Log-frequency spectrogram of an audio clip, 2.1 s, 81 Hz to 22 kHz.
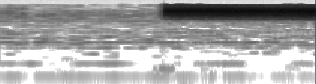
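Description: A faint steady hum, then about a second in a loud, steady, high-pitched hiss switches on abruptly: the noise-like signal of a DRM digital radio transmission, which occupies only about 10 kHz of bandwidth.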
